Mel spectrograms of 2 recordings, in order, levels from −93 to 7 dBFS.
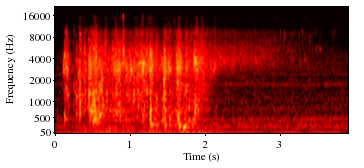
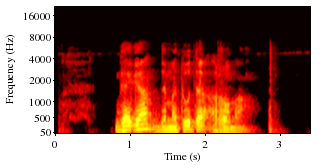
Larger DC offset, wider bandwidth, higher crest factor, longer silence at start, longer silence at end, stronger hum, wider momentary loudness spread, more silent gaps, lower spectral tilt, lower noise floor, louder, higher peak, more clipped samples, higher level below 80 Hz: neither; first, 16.5 kHz vs 6.8 kHz; first, 28 dB vs 20 dB; second, 0.1 s vs 0.8 s; first, 1.15 s vs 0.5 s; neither; first, 20 LU vs 13 LU; neither; second, -1 dB/octave vs -9 dB/octave; about the same, -61 dBFS vs -59 dBFS; second, -28 LUFS vs -20 LUFS; second, -6 dBFS vs -2 dBFS; neither; about the same, -56 dBFS vs -52 dBFS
